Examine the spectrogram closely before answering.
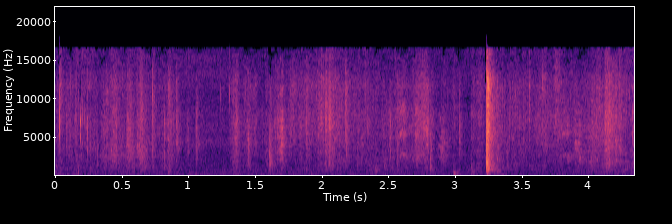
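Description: Steel trowels scraping and smearing adhesive mortar onto a window reveal in light, irregular strokes. One sharp knock about three seconds in.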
